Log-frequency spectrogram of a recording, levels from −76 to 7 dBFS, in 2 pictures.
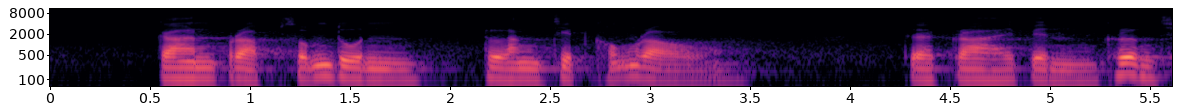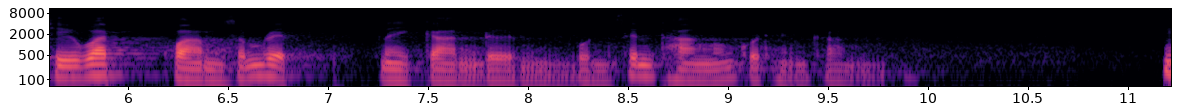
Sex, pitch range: male, 100-125 Hz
